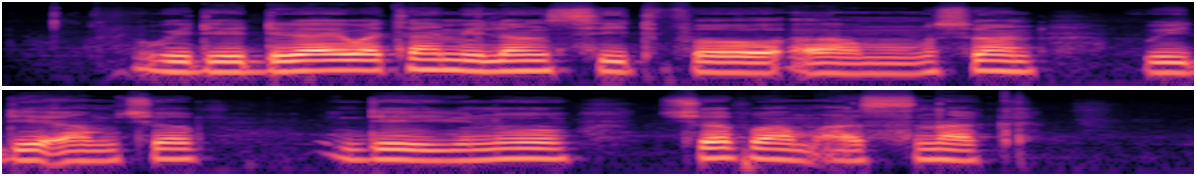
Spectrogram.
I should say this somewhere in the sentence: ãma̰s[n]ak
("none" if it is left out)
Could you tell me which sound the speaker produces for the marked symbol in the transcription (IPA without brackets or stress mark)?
n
